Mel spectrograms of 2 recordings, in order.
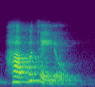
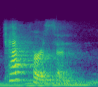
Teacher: eu vou eliminar o som do t e vou falar apenas o som do p. Ao invés de falar hot potato, eu falo hot potato.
